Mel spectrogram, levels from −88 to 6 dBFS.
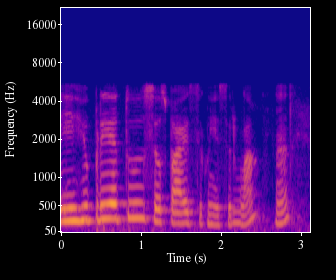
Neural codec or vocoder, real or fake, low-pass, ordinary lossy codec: none; real; 5.4 kHz; none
